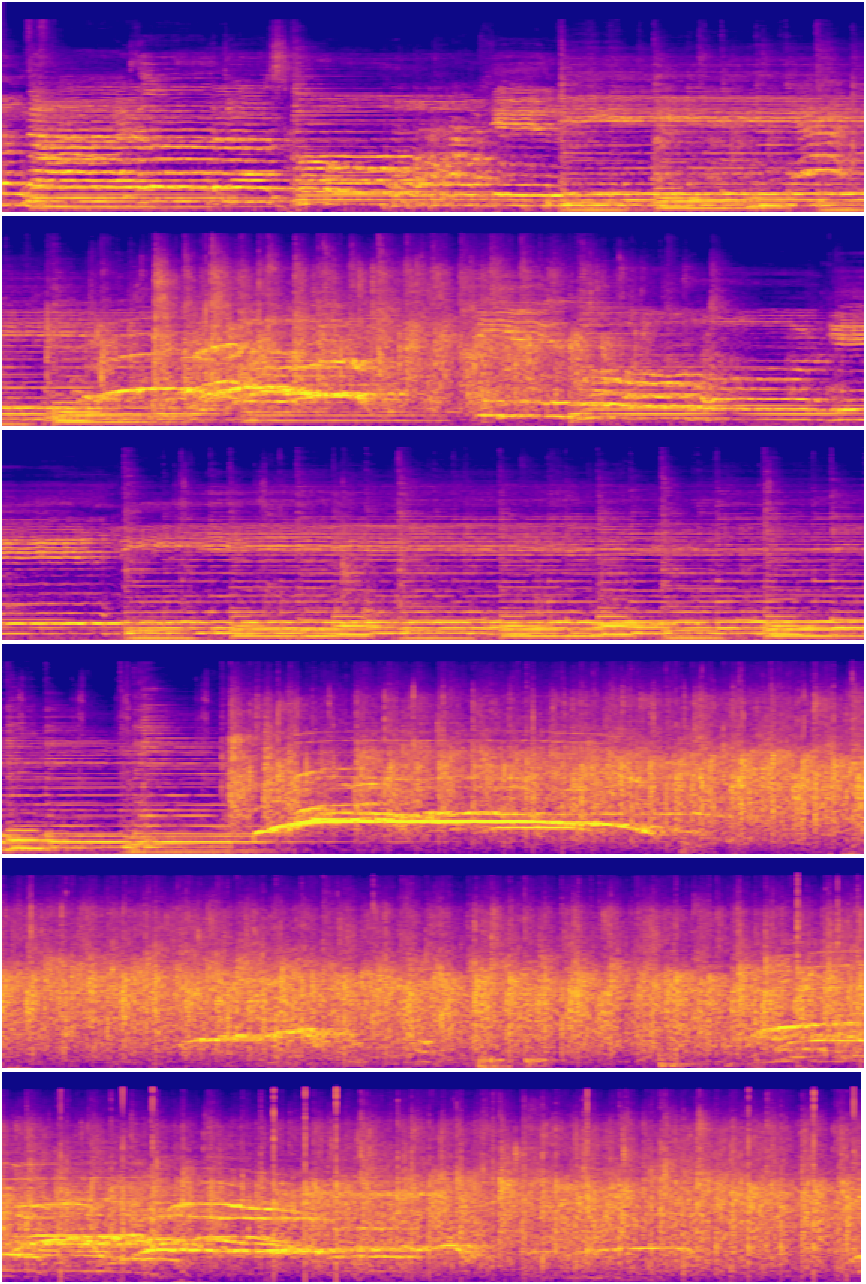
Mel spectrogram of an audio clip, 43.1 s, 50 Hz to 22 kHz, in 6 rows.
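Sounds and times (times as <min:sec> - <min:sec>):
audience applauding and cheering: 0:06.6 - 0:13.2, 0:23.2 - 0:43.0
whoops: 0:07.9 - 0:10.6, 0:23.4 - 0:27.6, 0:30.2 - 0:31.7, 0:35.0 - 0:41.9
acoustic guitar chord: 0:15.4 - 0:23.5.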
